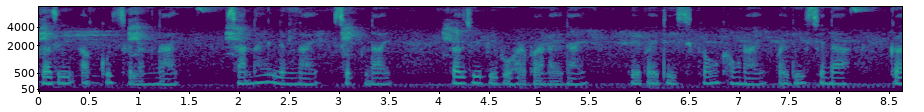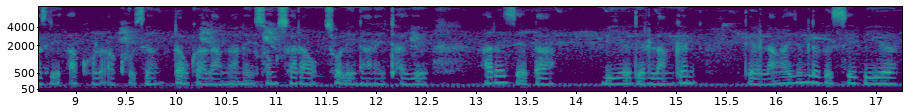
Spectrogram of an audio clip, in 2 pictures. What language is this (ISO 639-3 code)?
brx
